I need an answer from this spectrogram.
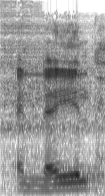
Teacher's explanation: اللام التعريف مدغمة وجوبا، لأنه جاء بعدها حرف لام، واللام من الحروف التي جاءت في أوائل كلمة هذا البيت.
